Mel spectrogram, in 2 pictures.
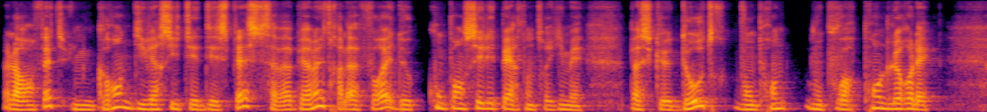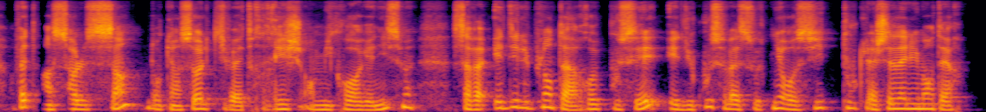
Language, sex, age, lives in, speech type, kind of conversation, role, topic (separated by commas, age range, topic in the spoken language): French, male, 25-29, France, read, expert-assistant, expert, Comment les écosystèmes se régulent-ils naturellement, et quelles en sont les conséquences si cet équilibre est perturbé ?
